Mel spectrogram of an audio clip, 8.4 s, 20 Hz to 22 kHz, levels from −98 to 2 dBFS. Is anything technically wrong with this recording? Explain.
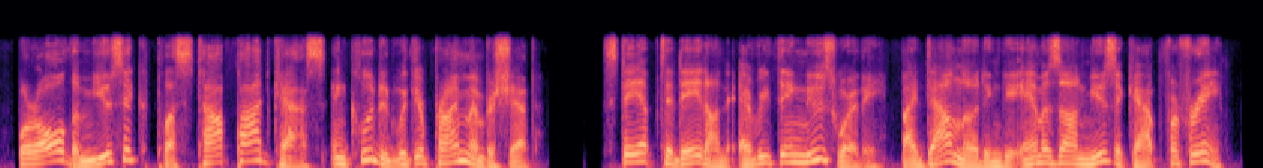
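Yes. Opus voice compression runs throughout: the SILK coder discards everything above 8.6 kHz and coarsely models the excitation, leaving speech muffled, hoarse and faintly robotic, consistent with roughly 12 kbps.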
